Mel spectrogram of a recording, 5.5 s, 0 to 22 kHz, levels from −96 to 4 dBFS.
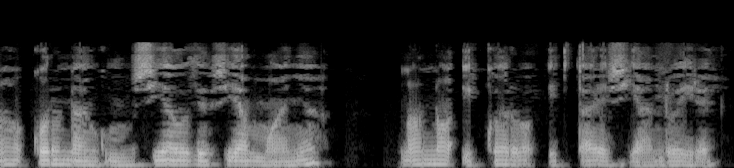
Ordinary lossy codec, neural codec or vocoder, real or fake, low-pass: AAC, 24 kbps; vocoder, 44.1 kHz, 128 mel bands every 256 samples, BigVGAN v2; fake; 19.8 kHz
